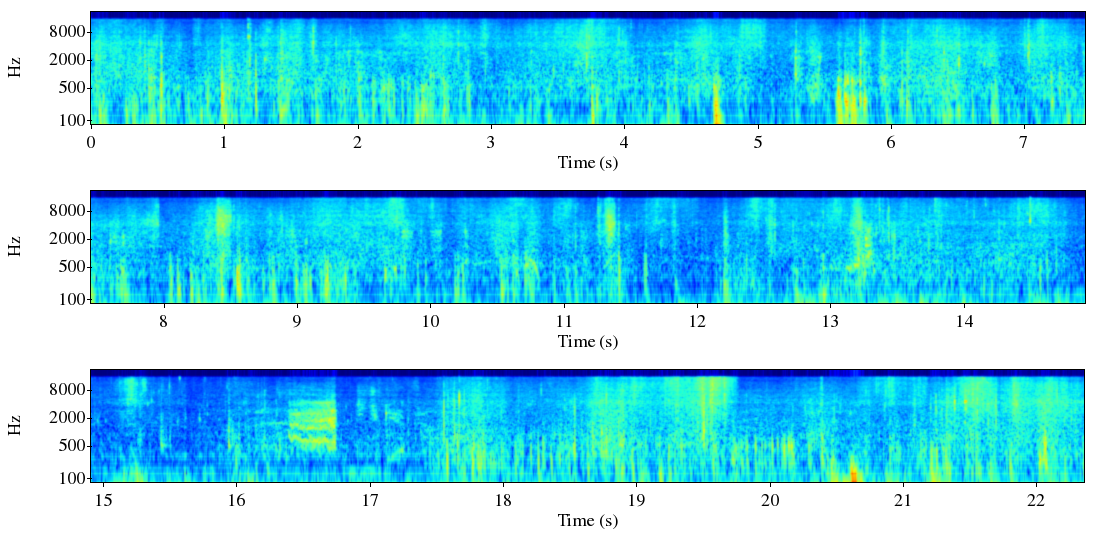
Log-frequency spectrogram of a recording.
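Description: Boots crunch and squeak through deep snow.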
